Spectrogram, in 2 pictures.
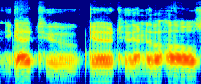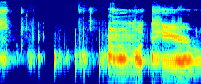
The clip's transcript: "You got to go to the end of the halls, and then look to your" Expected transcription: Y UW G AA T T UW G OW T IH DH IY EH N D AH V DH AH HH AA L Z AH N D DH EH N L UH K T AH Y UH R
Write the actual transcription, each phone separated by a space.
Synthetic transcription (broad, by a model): Y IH G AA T T UW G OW T IH DH IY EH N D AH V DH AH HH AA L Z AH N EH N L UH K T AH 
